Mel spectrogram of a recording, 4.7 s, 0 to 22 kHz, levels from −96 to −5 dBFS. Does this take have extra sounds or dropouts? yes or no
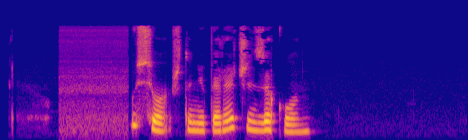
no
